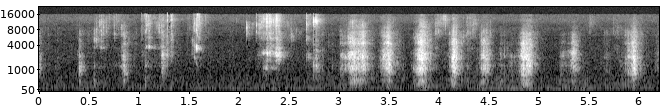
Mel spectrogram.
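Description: A mouthful of crunchy Cornados corn snacks being chewed: faint, crisp crunches, coming about three a second and thickest in the middle.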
